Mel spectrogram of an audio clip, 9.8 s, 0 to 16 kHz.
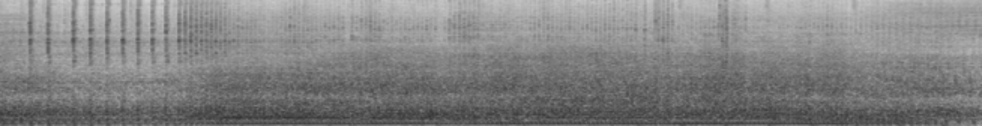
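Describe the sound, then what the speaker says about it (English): A Cobra MX534SPCE petrol rotary lawn mower with electric start, new and being run for the first time, clatters briefly as it starts, then settles into a loud, steady engine drone that carries on close by with no talk. "It's the first time this mower's been started."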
